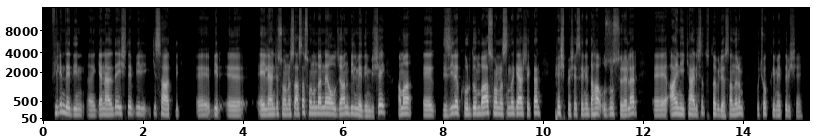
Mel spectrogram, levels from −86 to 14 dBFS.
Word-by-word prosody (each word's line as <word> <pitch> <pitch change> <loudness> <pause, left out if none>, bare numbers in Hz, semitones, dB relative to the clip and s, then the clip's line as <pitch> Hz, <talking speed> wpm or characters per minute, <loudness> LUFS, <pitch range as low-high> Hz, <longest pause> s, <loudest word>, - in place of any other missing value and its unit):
film 185 +3 -3
dediğin, 140 -3 -1
ııı, 125 -1 -4
genelde, 135 +5 +2
işte, 160 +1 -2
1-2 150 -1 -7
saatlik, 135 -4 +1 0.3
eee, 130 +2 -2
bir, 145 -1 -2
eee, 120 -1 -2 0.3
eğlence 140 +2 +2
sonrası 140 -2 0
aslında 145 +6 0
sonunda 160 -2 +2
ne 155 0 +5
olacağını 150 +2 +2
bilmediğin 125 -8 0
bir 105 - -8
şey. 195 - +2 0.2
Ama, 155 0 +4 0.2
eee, 125 -1 +1 0.2
diziyle 150 +8 +1
kurduğun 155 0 -1
bağ 165 +2 +8
sonrasında 160 -1 0
gerçekten 155 +1 +3 0.3
peş 165 -2 -2
peşe 140 +1 -5
seni 140 0 -4
daha 150 +1 +4
uzun 140 +3 -4
süreler, 145 +2 +1 0.4
eee, 125 0 +1
aynı 150 +1 +4
hikâyenin 140 0 +2
içinde 165 +5 -10
tutabiliyor. 130 -6 -2
Sanırım 140 +5 -1 0.3
bu - - -11
çok 155 +2 -4
kıymetli 125 0 -6
bir - - -8
şey. 105 0 -14
145 Hz, 170 wpm, -25 LUFS, 130-155 Hz, 0.4 s, bağ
